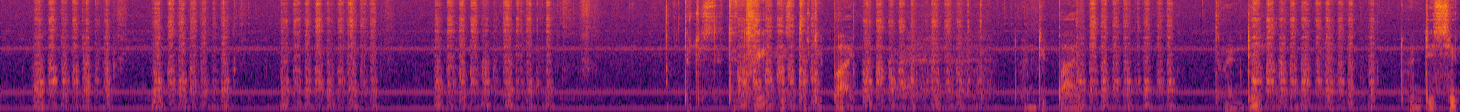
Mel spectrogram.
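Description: A coin scratching the coating off a paper lottery scratch-off ticket, in short runs of quick back-and-forth strokes with brief pauses between them.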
